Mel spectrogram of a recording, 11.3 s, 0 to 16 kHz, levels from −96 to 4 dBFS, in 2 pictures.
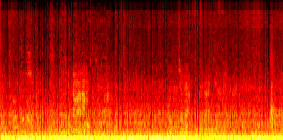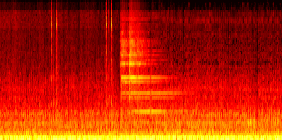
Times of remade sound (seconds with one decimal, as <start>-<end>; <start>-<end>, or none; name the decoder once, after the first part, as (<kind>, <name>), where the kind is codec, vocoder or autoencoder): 1.6-3.5 (vocoder, BigVGAN v2); 4.7-6.5; 7.2-8.4; 9.0-11.3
